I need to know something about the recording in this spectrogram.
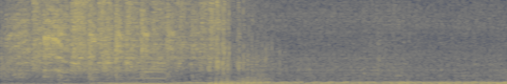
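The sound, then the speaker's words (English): A Cobalt stock car engine fires up at a race track after a pit safety check and revs hard, settling into a loud, deep, throbbing idle with a steady low rumble and no voices. “Greg gives the green light, and with that, the Cobalt and Cole are ready to return to the track. Fired up.”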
